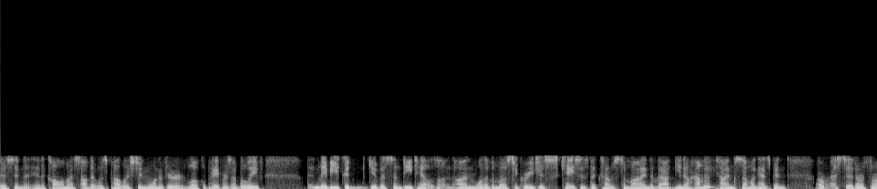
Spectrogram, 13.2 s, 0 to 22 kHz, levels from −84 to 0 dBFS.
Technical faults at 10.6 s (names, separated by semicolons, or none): G.729 codec; VoIP packet loss concealed by the speech codec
